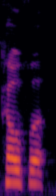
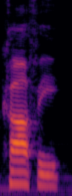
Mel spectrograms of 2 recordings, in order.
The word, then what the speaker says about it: Kofa: Once again, I am your humble host, Kofa, K-O-F-A, not coffee, not, not Kofi, or any variation thereof. Kofa rhymes with sofa, easy to say, easy to spell.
